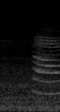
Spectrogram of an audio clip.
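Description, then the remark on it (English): A cat named Frankie lets out a single drawn-out meow, fairly loud, starting about halfway through after a brief quiet moment and lasting to the end, with no one talking. “Yeah, he agrees. You see, people, the cat knows.”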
